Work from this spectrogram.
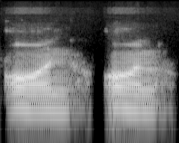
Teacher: it kind of goes through the nose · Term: nasalize the vowel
